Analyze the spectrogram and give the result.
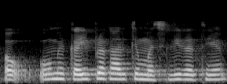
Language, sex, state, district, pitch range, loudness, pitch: Chhattisgarhi, female, Chhattisgarh, Raigarh, 225-245 Hz, -15 LUFS, 235 Hz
